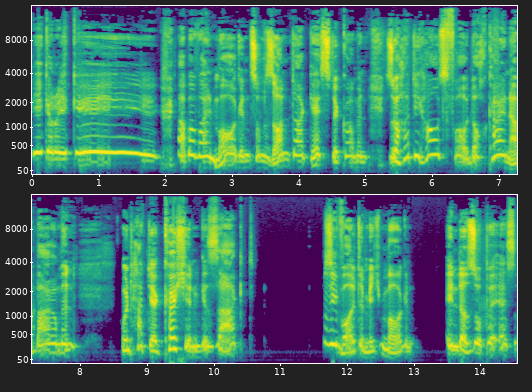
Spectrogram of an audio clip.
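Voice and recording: Loud and slow, a man in a put-on character voice has an extremely high pitch, a dark, mellow tone, lively intonation and vocal fry.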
